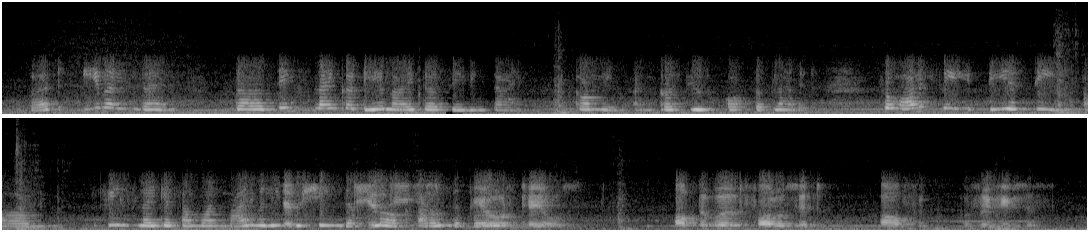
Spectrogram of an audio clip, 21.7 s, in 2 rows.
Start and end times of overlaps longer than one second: 13.6-15.9

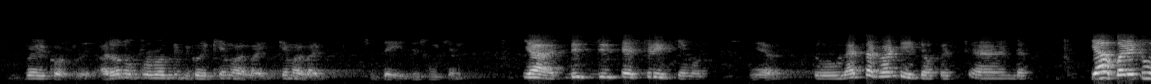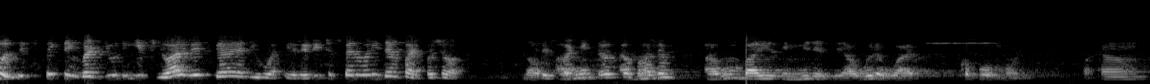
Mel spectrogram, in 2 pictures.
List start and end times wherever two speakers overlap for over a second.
16.9-18.2

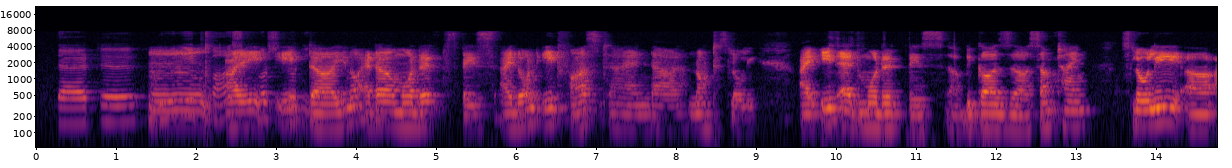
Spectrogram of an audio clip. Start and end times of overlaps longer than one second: 1.5-3.4

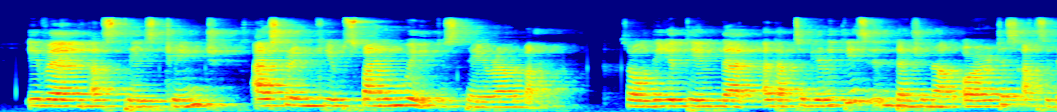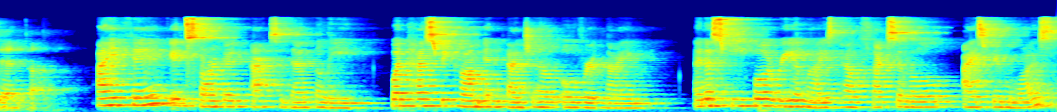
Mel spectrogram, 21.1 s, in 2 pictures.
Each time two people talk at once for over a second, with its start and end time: none

